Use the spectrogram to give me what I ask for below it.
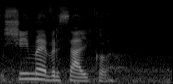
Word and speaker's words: Šime Vrsaljko: It is pronounced Šime Vrsaljko.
